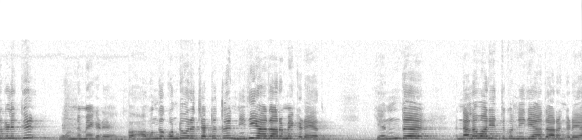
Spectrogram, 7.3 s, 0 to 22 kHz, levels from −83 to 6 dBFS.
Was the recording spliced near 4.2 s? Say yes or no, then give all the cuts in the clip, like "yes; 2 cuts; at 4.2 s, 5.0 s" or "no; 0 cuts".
no; 1 cut; at 1.6 s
